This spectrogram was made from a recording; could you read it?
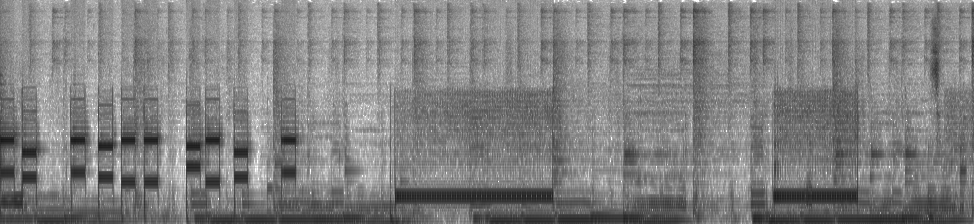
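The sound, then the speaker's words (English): A quick run of telephone keypad beeps dials a number, followed by two long, steady ringback tones separated by a pause, all over a low background music bed. No one speaks. “We're going to try to call David right now.”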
